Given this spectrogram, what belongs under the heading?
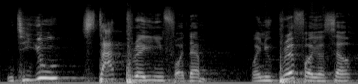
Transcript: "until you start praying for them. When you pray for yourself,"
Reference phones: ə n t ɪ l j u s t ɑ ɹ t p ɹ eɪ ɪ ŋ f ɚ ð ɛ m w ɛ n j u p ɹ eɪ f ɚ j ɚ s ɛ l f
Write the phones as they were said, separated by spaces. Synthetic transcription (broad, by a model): n t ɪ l j u s t ɑ t p ɹ eɪ ɪ ŋ f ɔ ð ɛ m w ɛ n j u p ɹ eɪ f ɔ j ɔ s ɛ l f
